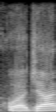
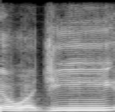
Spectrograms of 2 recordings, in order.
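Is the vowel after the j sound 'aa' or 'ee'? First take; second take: aa; ee. First: The vowel after the j is a long aa. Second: The vowel after the j is a long ee. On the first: The speaker calls it wrong. "वजा नहीं करेंगे" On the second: The speaker calls it right. "बल्कि वजी अलीफ को पढ़ना नहीं है"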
